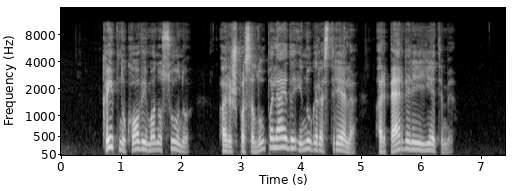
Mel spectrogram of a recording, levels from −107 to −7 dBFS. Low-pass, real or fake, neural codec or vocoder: 10.8 kHz; real; none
